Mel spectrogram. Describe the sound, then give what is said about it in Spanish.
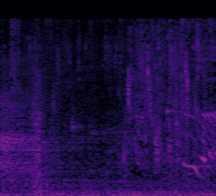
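Viscous fluid dripping and pouring down from above onto a person, a continuous wet trickle with scattered heavier drips and splats, steady in loudness without any talk. “Un líquido cae sobre ella y Ana se toca la cabeza llena de fluido viscoso.”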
